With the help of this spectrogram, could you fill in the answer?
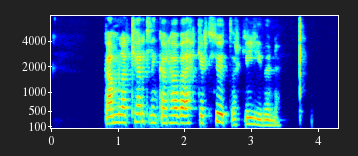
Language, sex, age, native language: Icelandic, female, 40-49, Icelandic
